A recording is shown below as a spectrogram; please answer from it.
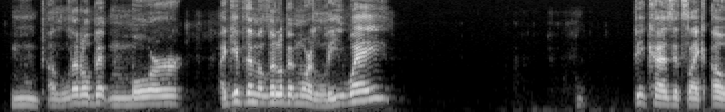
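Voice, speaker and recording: A man's voice: mid-range voice, a little mellow. A man hosting a reaction video, chatting casually with skeptical asides and the odd swear word.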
